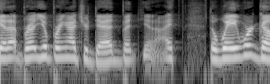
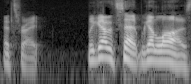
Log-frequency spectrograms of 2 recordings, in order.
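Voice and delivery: ordinary delivery

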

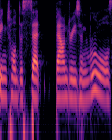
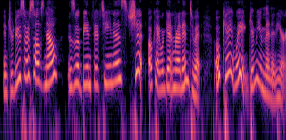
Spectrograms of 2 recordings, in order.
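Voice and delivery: put-on high, loud, flustered teenager; overwhelmed pupil, pitch jumping up; alarmed student protest; 7 semitones higher, 5 dB louder than usual. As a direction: halt the teacher in mock panic. Overwhelmed student halts the rushing teacher.

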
